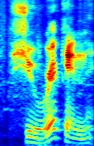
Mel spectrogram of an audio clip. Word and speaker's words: shuriken: for the uh shuriken I know I said it wrong shukin is the move from Street Fighter shuriken is the thing you throw but we just called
